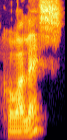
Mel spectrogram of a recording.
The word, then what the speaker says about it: COALESCE: So it is pronounced like this coales and it brings values together so there is less missing data.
